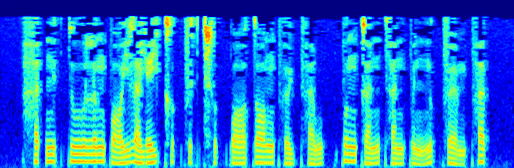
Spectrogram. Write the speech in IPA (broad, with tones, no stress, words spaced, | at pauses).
hɐ˥t̚n̪ɪ˥k̚t̪uː˥ lʊ˥ŋpɔː˨˥jlɐ˧je˥j kʰʊ˧k̚fɪ˨k̚ t͡sʰʊ˨˥k̚pɔː˨˧ t̪ɔː˧ŋpʰɵ˨˧ɥpʰɐ˨˧w | pʊ˥ŋ kɐ˨˥nt̪ʰɐ˨npɵ˨˩nn̪ʊ˥k̚ fœː˨˩mpʰɐ˥k̚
